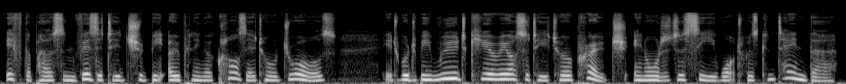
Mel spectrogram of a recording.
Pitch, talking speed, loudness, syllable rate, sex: 205 Hz, 185 wpm, -17 LUFS, 5.3 syllables/s, female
